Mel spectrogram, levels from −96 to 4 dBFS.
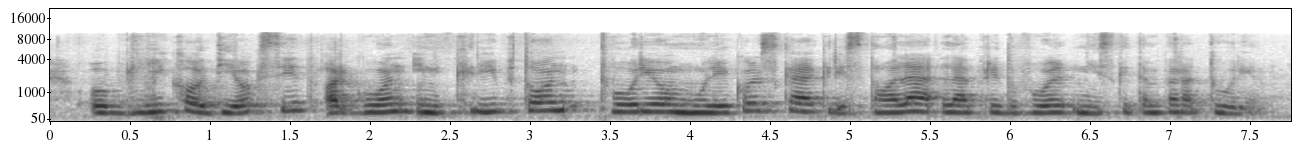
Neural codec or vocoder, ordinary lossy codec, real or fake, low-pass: vocoder, 22.05 kHz, 80 mel bands, Vocos; none; fake; 9.9 kHz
